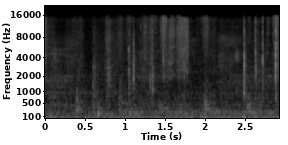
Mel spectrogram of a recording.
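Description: Playing cards being shuffled and drawn for a card reading: a continuous papery rustle with soft flicks and a few sharper snaps scattered throughout, steady in loudness, with no talking.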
